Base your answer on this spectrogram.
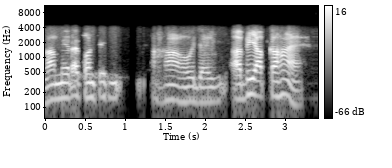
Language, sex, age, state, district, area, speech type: Urdu, male, 18-30, Bihar, Khagaria, rural, conversation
